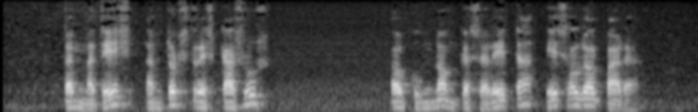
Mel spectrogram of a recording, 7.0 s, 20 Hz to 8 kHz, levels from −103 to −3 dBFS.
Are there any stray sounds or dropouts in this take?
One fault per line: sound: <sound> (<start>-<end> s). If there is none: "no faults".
no faults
